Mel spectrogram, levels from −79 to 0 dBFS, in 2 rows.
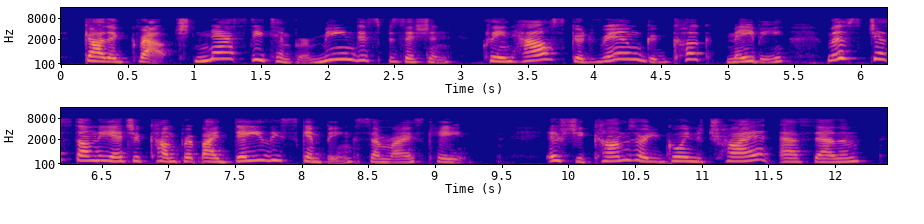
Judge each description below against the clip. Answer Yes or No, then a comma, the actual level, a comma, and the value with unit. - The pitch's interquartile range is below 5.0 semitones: No, wide, 5.4 semitones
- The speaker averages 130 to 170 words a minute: No, average, 180 wpm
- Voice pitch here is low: No, very high, 260 Hz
